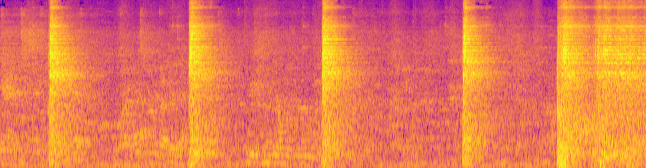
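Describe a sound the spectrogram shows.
Heavy thuds land on the floor and echo around a large hard room.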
